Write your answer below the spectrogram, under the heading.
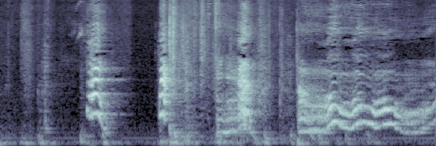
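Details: Dog barking in a few sharp, separate barks about a second apart, then a drawn-out wavering, whining howl that rises and falls for over a second.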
